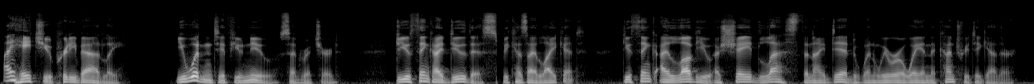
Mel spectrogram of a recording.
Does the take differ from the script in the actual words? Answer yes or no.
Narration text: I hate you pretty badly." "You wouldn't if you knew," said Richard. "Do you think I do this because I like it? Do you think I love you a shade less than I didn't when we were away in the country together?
yes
